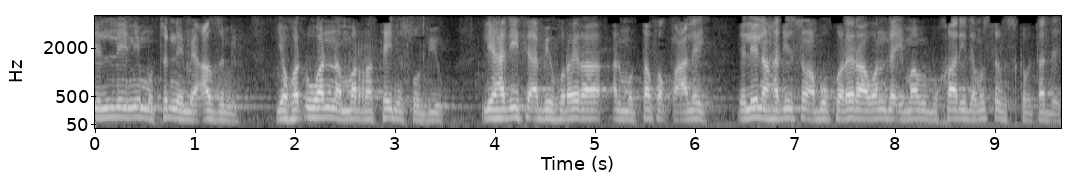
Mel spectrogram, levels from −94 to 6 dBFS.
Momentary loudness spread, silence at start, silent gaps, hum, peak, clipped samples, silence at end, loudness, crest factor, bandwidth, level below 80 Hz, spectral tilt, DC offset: 12 LU; 0 s; none; none; 0 dBFS; under 0.1%; 0 s; -18 LUFS; 18 dB; 4 kHz; -52 dBFS; -10.5 dB/octave; under 0.1%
